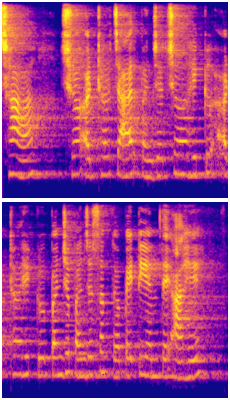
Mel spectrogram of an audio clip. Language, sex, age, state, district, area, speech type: Sindhi, female, 18-30, Gujarat, Junagadh, urban, read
